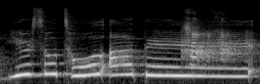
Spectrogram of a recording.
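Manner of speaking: high, bright sing-song praise. Real, not acted. Mother praising her daughter for standing tall. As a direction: cheer her on sweetly.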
